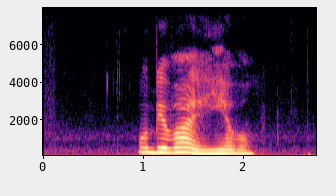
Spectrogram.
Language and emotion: Russian, neutral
